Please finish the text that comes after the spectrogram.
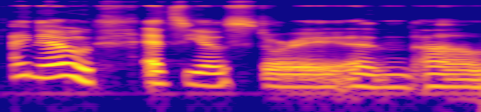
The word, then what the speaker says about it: Ezio: I know Ezio's story and how it all pans out. That's how you pronounce that.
